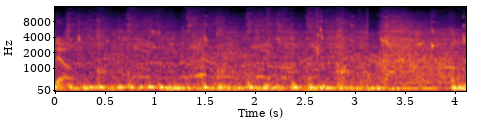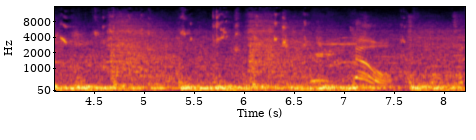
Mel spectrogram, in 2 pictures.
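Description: Basketball being dribbled on a hardwood court, against the steady din of a large arena crowd.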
